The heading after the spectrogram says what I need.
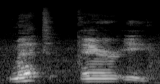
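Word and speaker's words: Metairie: I noticed he was having problems with my city's name, so tell Uncle Lance the pronunciation is like this. Met-er-e.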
